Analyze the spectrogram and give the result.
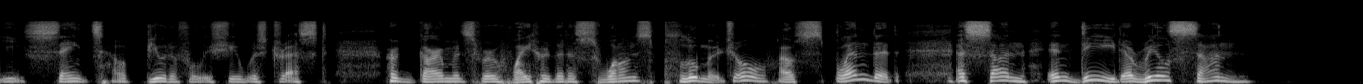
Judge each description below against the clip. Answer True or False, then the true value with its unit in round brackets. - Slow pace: True (105 wpm)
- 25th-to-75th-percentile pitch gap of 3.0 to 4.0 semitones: False (4.6 semitones)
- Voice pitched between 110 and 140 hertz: True (135 Hz)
